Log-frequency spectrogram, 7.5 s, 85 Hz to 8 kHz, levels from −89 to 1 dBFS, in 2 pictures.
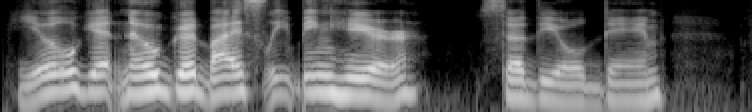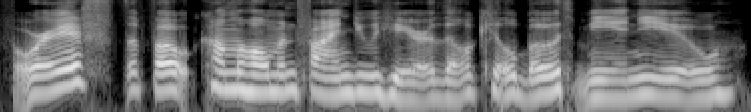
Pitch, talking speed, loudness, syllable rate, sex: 175 Hz, 215 wpm, -19 LUFS, 4.3 syllables/s, male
